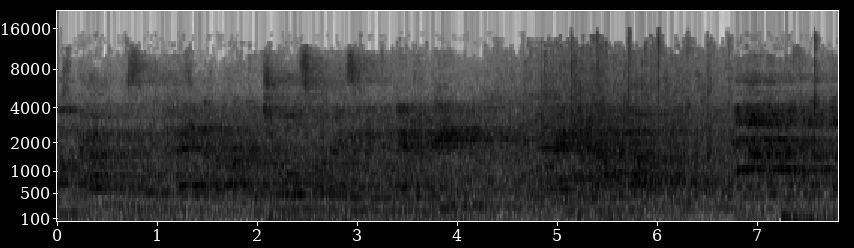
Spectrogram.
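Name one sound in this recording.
A young man speaks into a microphone over loudspeakers in a large echoing hall.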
